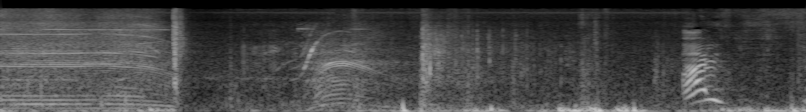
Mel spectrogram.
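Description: Electric motor and propeller of a Durafly Brewster Buffalo RC plane whining at high throttle just after a hand launch: a steady high-pitched hum that cuts off abruptly about a second in. After that come quieter low rumbling and a few short rising-and-falling tones.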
